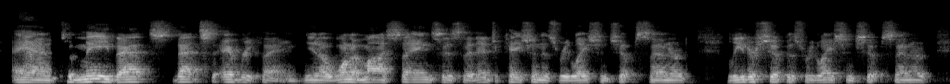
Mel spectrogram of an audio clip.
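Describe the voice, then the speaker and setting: A man with a Southern US accent, fairly low in pitch, at a moderate pace, with fairly even intonation and hardly any pauses. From US South. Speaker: education expert and author. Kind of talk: podcast interview.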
